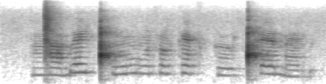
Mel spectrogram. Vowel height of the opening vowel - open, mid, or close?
open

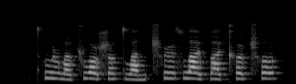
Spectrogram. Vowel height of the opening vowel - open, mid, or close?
close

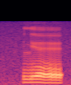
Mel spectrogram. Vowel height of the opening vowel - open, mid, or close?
mid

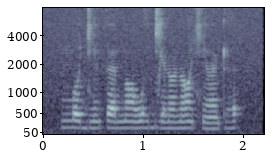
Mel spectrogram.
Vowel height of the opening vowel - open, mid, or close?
mid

